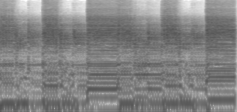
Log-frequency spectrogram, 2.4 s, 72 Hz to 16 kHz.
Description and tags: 101 Dry glide gut 04
crunchy guitar riff
free, guitar, heavy, riff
